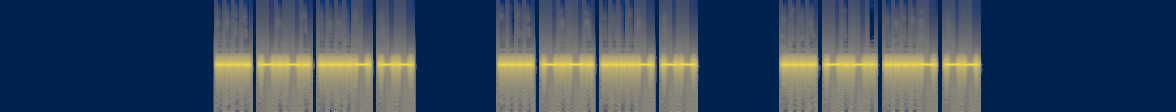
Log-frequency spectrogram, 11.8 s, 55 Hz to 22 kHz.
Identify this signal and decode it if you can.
Morse code, heard as a keyed tone, about 27 wpm, 700 Hz. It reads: HC4M HC4M HC4M
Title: DXCC-100 Call Signs - 4 Characters - Repeated 3x - 28wpm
